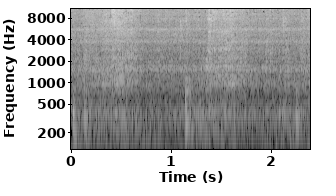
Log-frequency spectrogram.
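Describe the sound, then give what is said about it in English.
Frozen peas are stirred into risotto in a pan. A faint sizzle runs throughout, with soft scraping stirs and a few light knocks of the utensil against the pan. “I'm going to put in some frozen peas. I'm going to stir those in as well.”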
